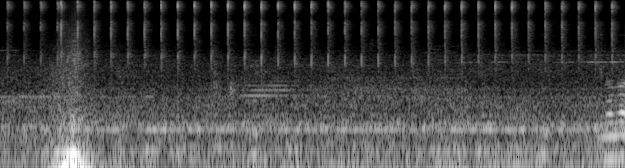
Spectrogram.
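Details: Focused shockwave therapy device firing during frozen shoulder (shoulder pain) treatment; rapid regular sharp ticking pulses about five per second over room noise, with a brief thump.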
